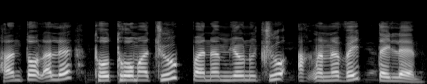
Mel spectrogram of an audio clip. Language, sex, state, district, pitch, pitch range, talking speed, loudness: Wancho, male, Arunachal Pradesh, Longding, 195 Hz, 185-205 Hz, 140 wpm, -15 LUFS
